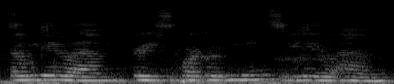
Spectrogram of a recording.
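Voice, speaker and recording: A soft-spoken woman giving an earnest, faith-filled talk at an event, recorded from a distance in a large hall. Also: medium pitch, fairly even intonation, a little slow. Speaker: event speaker. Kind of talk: testimony talk. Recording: distant mic, echoey hall, faint noise.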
